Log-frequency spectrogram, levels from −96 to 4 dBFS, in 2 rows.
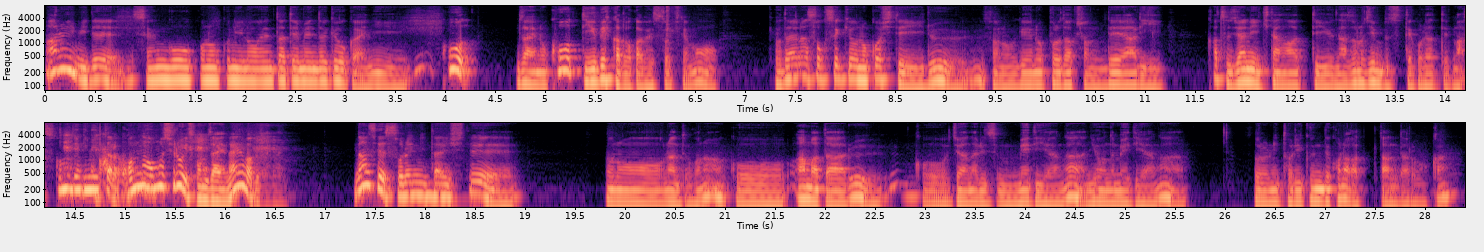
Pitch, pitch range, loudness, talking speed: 110 Hz, 95-135 Hz, -20 LUFS, 385 characters per minute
